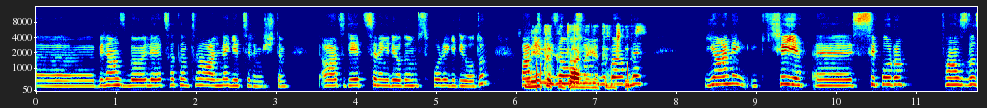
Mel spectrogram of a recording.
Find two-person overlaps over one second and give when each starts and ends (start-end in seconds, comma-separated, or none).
6.1-7.7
